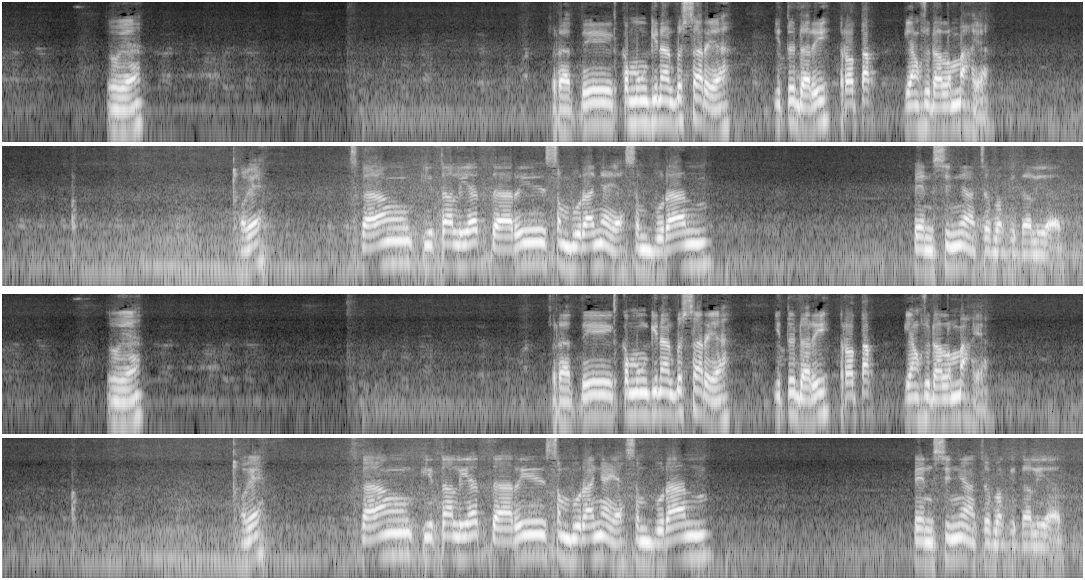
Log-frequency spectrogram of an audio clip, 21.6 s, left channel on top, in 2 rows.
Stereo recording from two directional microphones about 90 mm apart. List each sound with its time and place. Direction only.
1.0 s speech: 15° left (ahead or behind)
5.2 s speech: 25° left (ahead or behind)
11.4 s a sound: 30° left (ahead or behind)
14.9 s speech: 20° left (ahead or behind)
19.9 s speech: 20° left (ahead or behind)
